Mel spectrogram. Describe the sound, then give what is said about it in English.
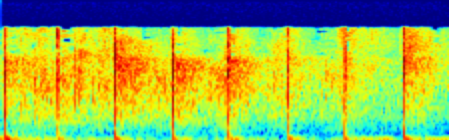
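Steady hand clapping given as praise to God, about eight sharp claps in a regular rhythm at a moderate pace, clear over a low background hiss with no talking. “So let's give God a warm hand clap of praise.”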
